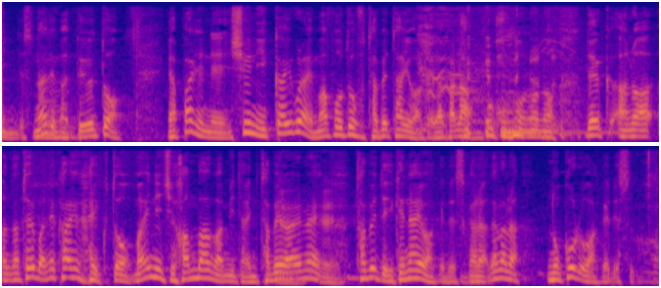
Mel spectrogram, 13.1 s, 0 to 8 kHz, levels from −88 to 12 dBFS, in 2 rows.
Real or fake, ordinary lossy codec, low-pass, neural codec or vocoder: real; none; 7.2 kHz; none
